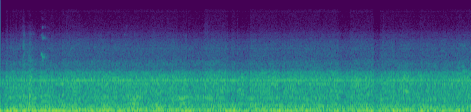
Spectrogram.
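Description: Steady rumble of a moving passenger train's wheels on the rails, heard inside the carriage, with a thin steady hum over it.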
